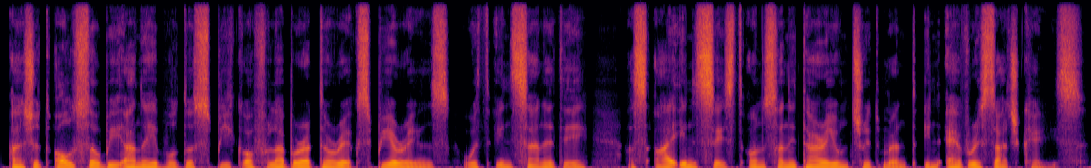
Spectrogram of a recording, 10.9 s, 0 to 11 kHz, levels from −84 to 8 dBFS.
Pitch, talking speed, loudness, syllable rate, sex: 105 Hz, 120 wpm, -22 LUFS, 4.3 syllables/s, male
